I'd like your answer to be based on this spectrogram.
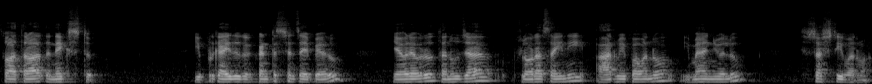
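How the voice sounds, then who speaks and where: Guy rambling thru a reality show recap, chatty, average pitch. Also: moderate pace, long pauses, a bit bright. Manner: rambling, conversational retelling with frequent restarts. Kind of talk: casual episode recap.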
